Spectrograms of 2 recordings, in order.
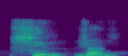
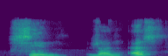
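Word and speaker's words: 杏仁: mandarin almond is called shin jeon shin jhan x-i-n-g-r-e-n shinjan x is pronounced with a s-h kind of sound xinjiang now those two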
